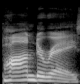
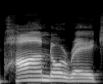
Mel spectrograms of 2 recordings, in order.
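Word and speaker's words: Pend Oreille: Up past Spokane, where you climb into Stevens and Pendore County. Did I say that right? – Pondere.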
